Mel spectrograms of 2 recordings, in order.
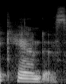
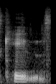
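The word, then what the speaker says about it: Cadance: Is it Cadence? I believe it's pronounced Cadence. I always want to say Candace. I don't know. It's Cadence. The Mi Amore Cadenza.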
